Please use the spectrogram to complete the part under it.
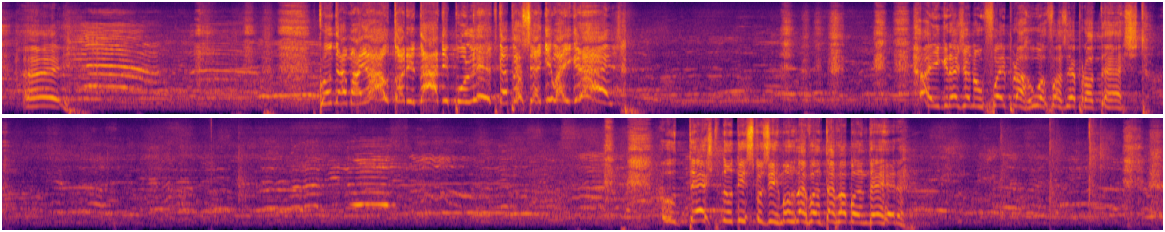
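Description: A crowd murmurs and prays aloud.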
